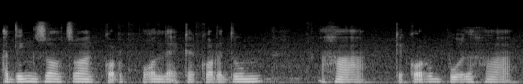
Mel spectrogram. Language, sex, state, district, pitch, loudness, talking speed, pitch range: Mizo, male, Mizoram, Aizawl, 115 Hz, -20 LUFS, 185 wpm, 115-125 Hz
